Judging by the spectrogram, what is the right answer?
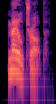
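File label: "mail drop", British English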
